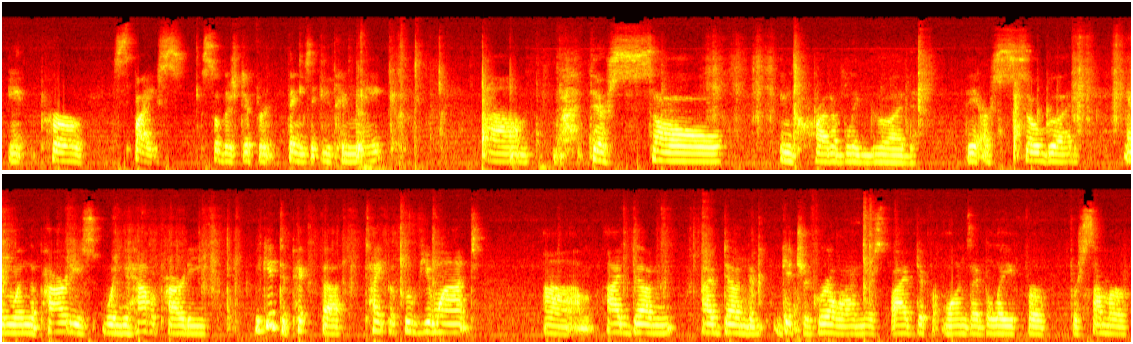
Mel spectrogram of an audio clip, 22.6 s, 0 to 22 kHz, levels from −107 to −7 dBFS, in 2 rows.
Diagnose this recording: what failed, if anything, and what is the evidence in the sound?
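Nothing in this recording points to a failure. No stage of the chain, from the analogue wiring through conversion and buffering to storage and playback, leaves any audible evidence of going wrong.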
